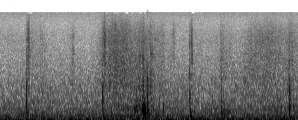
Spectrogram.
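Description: Heavy fabric swishes as a robe is swung around.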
